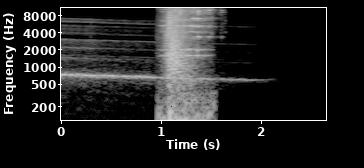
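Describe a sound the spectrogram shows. A toy doll thuds against the floor.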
